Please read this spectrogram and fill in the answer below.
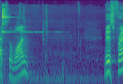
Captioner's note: ding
